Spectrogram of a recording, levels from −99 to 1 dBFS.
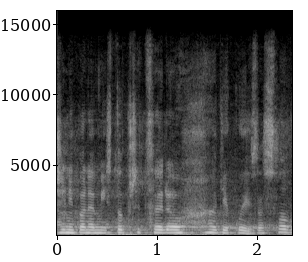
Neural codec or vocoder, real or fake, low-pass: vocoder, 44.1 kHz, 128 mel bands, Pupu-Vocoder; fake; 14.4 kHz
